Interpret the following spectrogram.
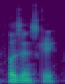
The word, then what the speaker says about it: Bleszinski: Bleszinski, is that how you say it? Mm-hmm. Bleszinski.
